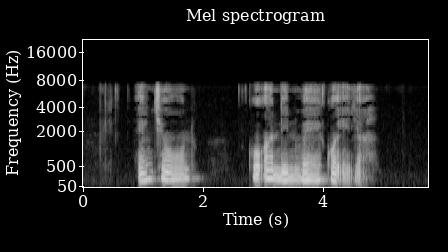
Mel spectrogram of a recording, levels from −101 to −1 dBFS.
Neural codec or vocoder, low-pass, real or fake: none; 7.2 kHz; real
